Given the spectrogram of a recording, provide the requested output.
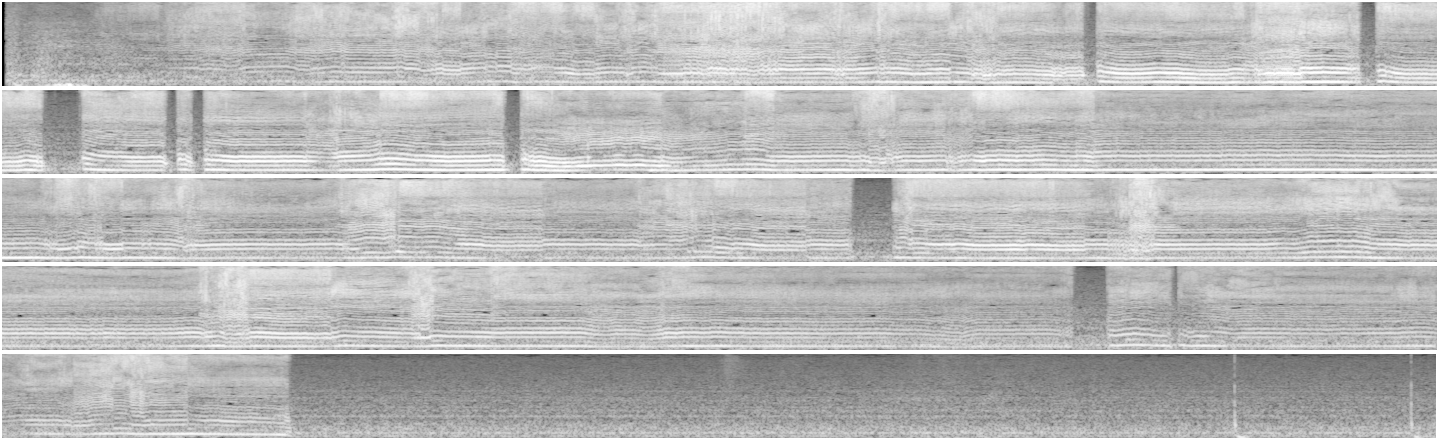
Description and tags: Fly Trapped
A blue bottle fly caught in a sticky trap trying to escape.
blue, bottle, buzz, buzzing, ear, fiel, field-recording, fly, insect, insects, nature, pest, sticky, stuck, trap, trapped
